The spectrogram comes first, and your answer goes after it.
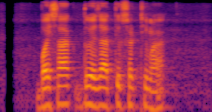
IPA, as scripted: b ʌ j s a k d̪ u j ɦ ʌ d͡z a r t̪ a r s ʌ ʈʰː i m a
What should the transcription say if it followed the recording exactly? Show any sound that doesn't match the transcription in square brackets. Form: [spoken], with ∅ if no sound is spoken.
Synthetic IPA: b ʌ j s a k d̪ u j ɦ ʌ d͡z a r t̪ [i] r s ʌ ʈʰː i m a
